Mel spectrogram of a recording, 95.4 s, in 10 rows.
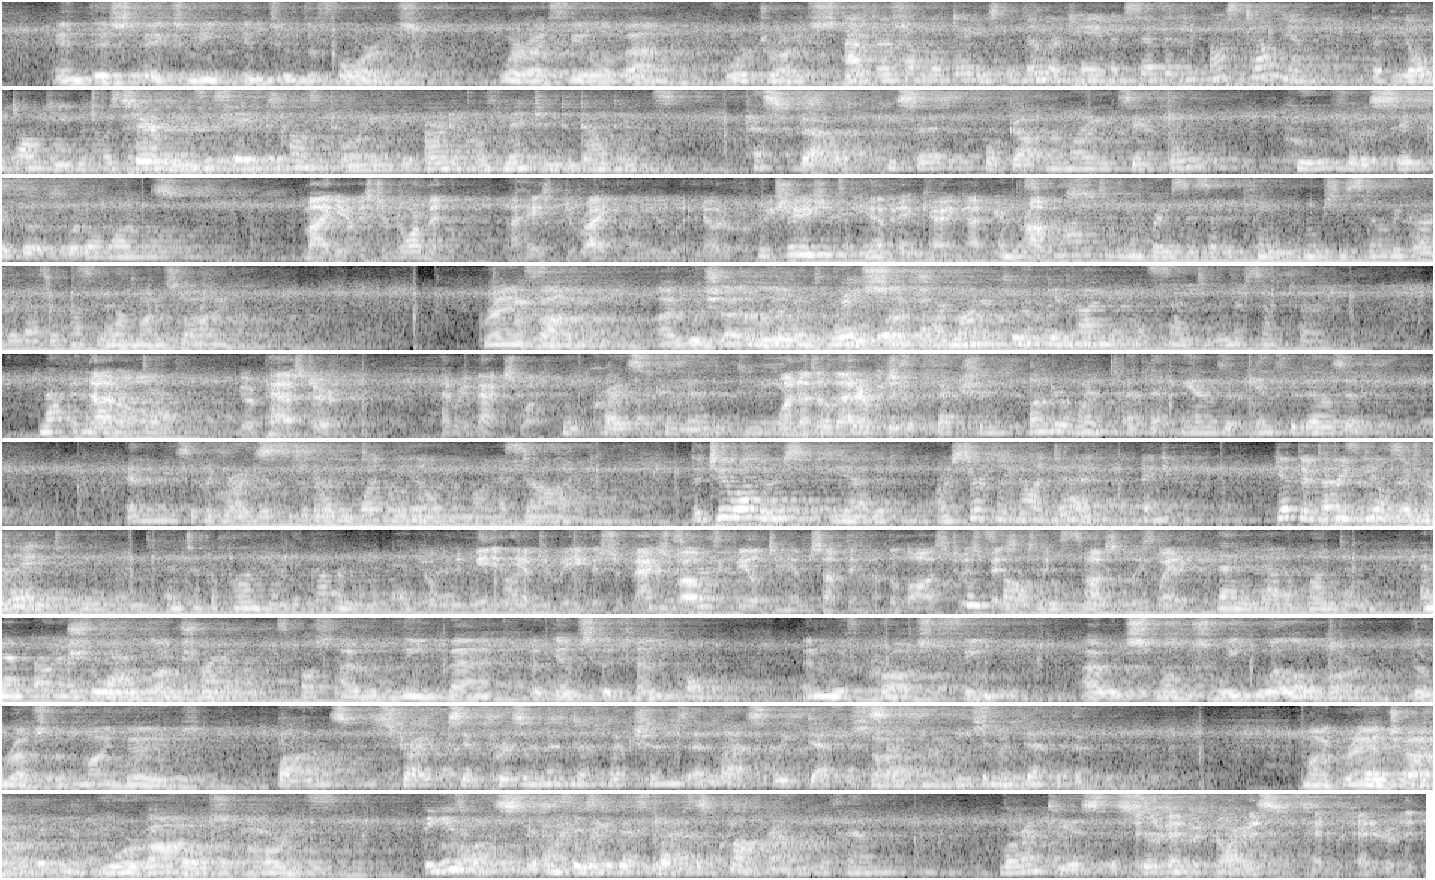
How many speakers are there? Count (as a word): six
